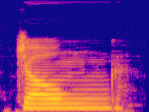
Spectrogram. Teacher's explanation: clock translates to Jeong which is pronounced using a high level tone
